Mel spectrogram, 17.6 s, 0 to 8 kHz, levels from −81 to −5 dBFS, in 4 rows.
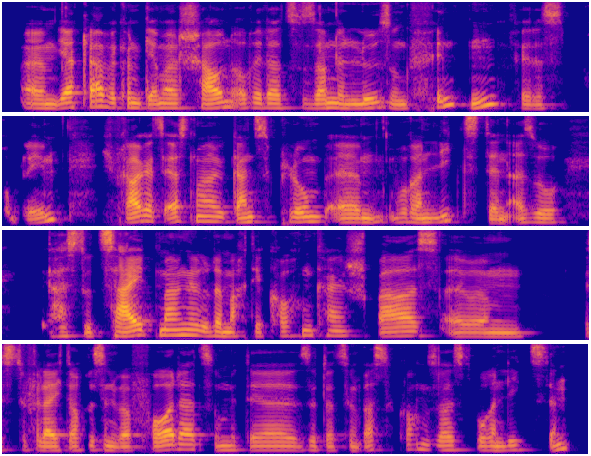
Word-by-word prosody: Ähm. 115 Hz, -1 st, 0 dB
Ja, 135 Hz, +2 st, +6 dB
klar. 155 Hz, +4 st, +3 dB
Wir 130 Hz, -, -2 dB
können 130 Hz, -1 st, -1 dB
gerne 115 Hz, +2 st, 0 dB
mal 125 Hz, 0 st, +2 dB
schauen, 125 Hz, +3 st, +3 dB
ob 120 Hz, -2 st, -4 dB
wir 130 Hz, -, -1 dB
da 120 Hz, -1 st, 0 dB
zusammen 120 Hz, +1 st, 0 dB
'ne 120 Hz, -, 0 dB
Lösung 115 Hz, -1 st, -1 dB
finden, 215 Hz, -, -3 dB
für 110 Hz, -, -7 dB
das 105 Hz, 0 st, -2 dB
Problem. -, -, -6 dB, 0.3 s
Ich -, -, -14 dB
frage -, -, +5 dB
jetzt -, -, +1 dB
erstmal 135 Hz, 0 st, +1 dB
ganz 130 Hz, +1 st, +1 dB
plump, 130 Hz, +1 st, -1 dB
ähm, 115 Hz, -1 st, 0 dB
woran 115 Hz, -2 st, -1 dB
liegt's 145 Hz, +7 st, +2 dB
denn? 100 Hz, -2 st, -3 dB
Also, 110 Hz, 0 st, -4 dB, 0.6 s
hast 120 Hz, +1 st, +4 dB
du 110 Hz, -, -4 dB
Zeitmangel 145 Hz, +4 st, +6 dB
oder 120 Hz, 0 st, 0 dB
macht 110 Hz, 0 st, -3 dB
dir 110 Hz, -, -7 dB
Kochen 125 Hz, +2 st, -7 dB
keinen 130 Hz, -1 st, -5 dB
Spaß? 125 Hz, +1 st, +1 dB
Ähm, 105 Hz, -1 st, -4 dB, 0.3 s
bist 115 Hz, +2 st, +2 dB
du -, -, -13 dB
vielleicht 110 Hz, -1 st, +1 dB
auch 110 Hz, -, -1 dB
'n -, -, -20 dB
bisschen 120 Hz, -1 st, +1 dB
überfordert 120 Hz, +6 st, +1 dB
so 135 Hz, -, -4 dB
mit 120 Hz, 0 st, -7 dB
der 115 Hz, -1 st, -2 dB
Situation, 105 Hz, -2 st, -6 dB
was 115 Hz, +3 st, 0 dB
du -, -, -13 dB
kochen 135 Hz, 0 st, -10 dB
sollst? 120 Hz, -1 st, -3 dB
Woran 115 Hz, -1 st, -3 dB
liegt's 120 Hz, +1 st, -2 dB
denn? 140 Hz, +8 st, -5 dB
120 Hz, 195 wpm, -25 LUFS, 110-130 Hz, 0.6 s, Ja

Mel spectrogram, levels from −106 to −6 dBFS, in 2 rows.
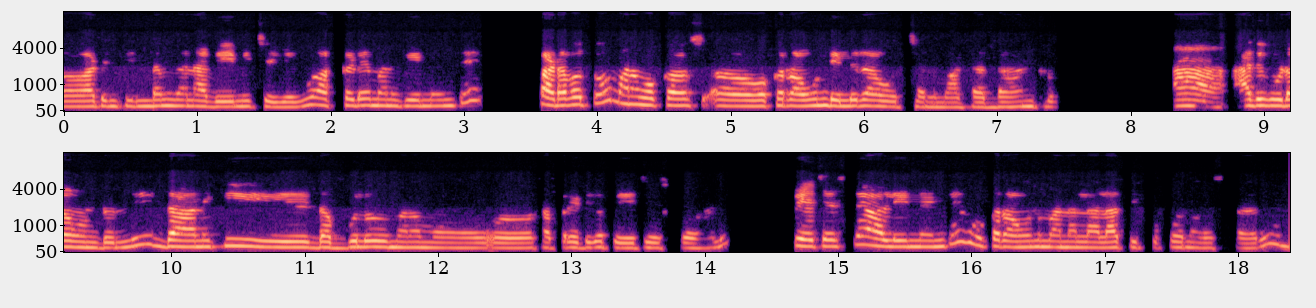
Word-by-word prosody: వాటిని 205 Hz, +1 st, +1 dB
తినడం 210 Hz, +2 st, -2 dB
గాని 215 Hz, -1 st, -3 dB
అవేమి 190 Hz, +1 st, -1 dB
చెయ్యవు. 180 Hz, +3 st, -5 dB
అక్కడే 235 Hz, 0 st, -3 dB
మనకు 220 Hz, -2 st, -4 dB
ఏంటంటే 220 Hz, -, -5 dB, 0.5 s
పడవతో 250 Hz, +5 st, +7 dB
మనం 285 Hz, -2 st, +4 dB
ఒక 245 Hz, 0 st, -3 dB, 0.2 s
స్ -, -, -12 dB
ఆహ్, 215 Hz, -1 st, +3 dB
ఒక 215 Hz, -, -8 dB
రౌండ్ 225 Hz, +2 st, +3 dB
ఎళ్లి 215 Hz, +1 st, 0 dB
రావచ్చనమాట 180 Hz, -4 st, -5 dB, 0.2 s
దాంట్లో. 190 Hz, +1 st, -6 dB, 1.0 s
ఆ! -, -, +5 dB, 0.4 s
అది 235 Hz, +1 st, +4 dB
గూడా 225 Hz, 0 st, +5 dB
ఉంటుంది. 195 Hz, +6 st, -4 dB, 0.2 s
దానికి 225 Hz, +3 st, +2 dB, 0.6 s
డబ్బులు 215 Hz, +4 st, 0 dB, 0.2 s
మనము 200 Hz, -1 st, -4 dB, 0.5 s
ఆహ్, 180 Hz, 0 st, -1 dB
సెపరేట్‌గా 200 Hz, +2 st, -5 dB
పే 185 Hz, -, -2 dB, 0.2 s
చేసుకోవాలి. 185 Hz, +3 st, -7 dB, 0.5 s
పే 260 Hz, -, +7 dB
చేస్తే 240 Hz, +5 st, -3 dB
ఆళ్ళేంటంటే, 230 Hz, -, 0 dB, 0.2 s
ఒక 240 Hz, -, -16 dB
రౌండ్ 215 Hz, +1 st, -1 dB
మనల్ని 205 Hz, -1 st, -2 dB
అలా 200 Hz, +1 st, +1 dB
తిప్పుకొని 200 Hz, +1 st, -10 dB
వస్తారు 180 Hz, -, -11 dB
210 Hz, 125 wpm, -22 LUFS, 190-225 Hz, 1.0 s, పడవతో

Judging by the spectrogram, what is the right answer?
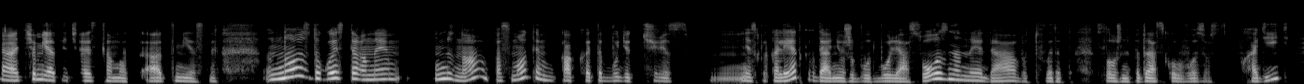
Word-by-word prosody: А 190 Hz, -4 st, +4 dB
чем 235 Hz, +7 st, 0 dB
я 200 Hz, -3 st, +5 dB
отличаюсь 175 Hz, -2 st, -4 dB
там 155 Hz, -3 st, -3 dB
от 145 Hz, -, -4 dB
от -, -, -1 dB
местных? 150 Hz, -2 st, -4 dB, 0.5 s
Но 295 Hz, -, +7 dB
с 345 Hz, -, -11 dB
другой 275 Hz, 0 st, +6 dB
стороны, 240 Hz, -2 st, +1 dB, 0.3 s
не 255 Hz, +3 st, +6 dB
знаю, 265 Hz, -, 0 dB
посмотрим, 220 Hz, -, -2 dB
как -, -, -2 dB
это 175 Hz, 0 st, -2 dB
будет 160 Hz, 0 st, -7 dB
через, 155 Hz, -4 st, -10 dB, 0.2 s
м, -, -, -9 dB
несколько 160 Hz, 0 st, -3 dB
лет, 180 Hz, -, +4 dB
когда 175 Hz, -, 0 dB
они 150 Hz, 0 st, +2 dB
уже 145 Hz, +1 st, -4 dB
будут 140 Hz, 0 st, -6 dB
более 145 Hz, +1 st, 0 dB
осознанные, 210 Hz, -3 st, +2 dB
да, 155 Hz, +3 st, -1 dB
вот 140 Hz, -3 st, -15 dB
в -, -, -12 dB
этот 140 Hz, -1 st, -6 dB, 0.2 s
сложный 145 Hz, -2 st, -3 dB
подростковый 145 Hz, -2 st, -1 dB
возраст 140 Hz, 0 st, -10 dB
входить. 220 Hz, -, -3 dB
175 Hz, 165 wpm, -25 LUFS, 150-240 Hz, 0.5 s, Но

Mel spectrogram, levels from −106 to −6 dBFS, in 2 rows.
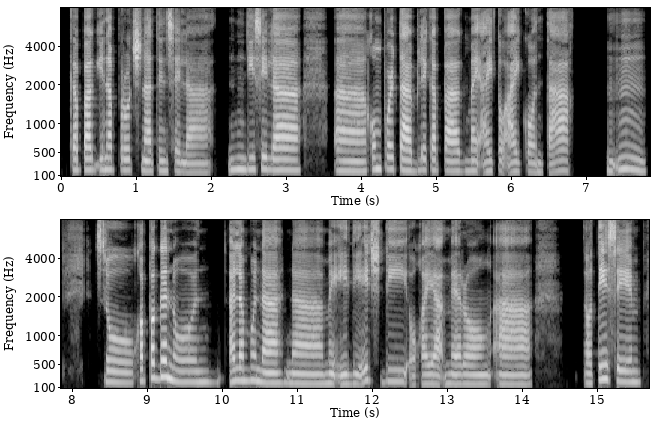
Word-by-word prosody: kapag 195 Hz, +1 st, +3 dB
in-approach 195 Hz, -2 st, +3 dB
natin 175 Hz, 0 st, -2 dB
sila, 155 Hz, -2 st, 0 dB, 0.2 s
hindi 200 Hz, +1 st, -5 dB
sila 190 Hz, -2 st, +3 dB, 0.5 s
ah, 175 Hz, -1 st, 0 dB
komportable 200 Hz, -3 st, +1 dB
kapag 175 Hz, -2 st, 0 dB
may 180 Hz, -1 st, -1 dB
eye 170 Hz, +1 st, 0 dB
to -, -, -9 dB
eye 165 Hz, 0 st, -1 dB
contact, 160 Hz, +2 st, -3 dB, 0.5 s
mm. 195 Hz, -1 st, -8 dB, 0.5 s
So 185 Hz, -2 st, -1 dB
kapag 265 Hz, +6 st, +4 dB
gano'n, 190 Hz, -2 st, -6 dB
alam 215 Hz, +2 st, +3 dB
mo 225 Hz, 0 st, -5 dB
na, 175 Hz, -2 st, +2 dB
na 165 Hz, -1 st, -2 dB
may 170 Hz, 0 st, -3 dB, 0.2 s
ADHD 200 Hz, +3 st, 0 dB
o 150 Hz, -, -9 dB
kaya 165 Hz, -1 st, 0 dB
mayroong, 160 Hz, -1 st, -4 dB
ah, 160 Hz, -1 st, -1 dB, 0.7 s
autism, 195 Hz, -1 st, +4 dB
185 Hz, 110 wpm, -23 LUFS, 165-200 Hz, 0.7 s, kapag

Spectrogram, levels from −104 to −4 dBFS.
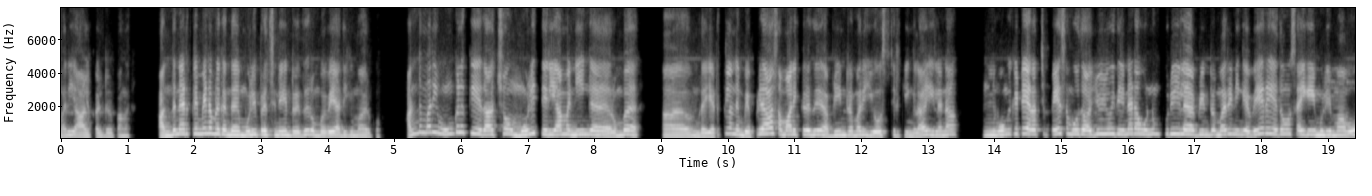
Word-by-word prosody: மாரி 210 Hz, +4 st, -3 dB
ஆள்க்கள் 200 Hz, 0 st, -4 dB
இருப்பாங்க. 205 Hz, +2 st, -7 dB, 0.5 s
அந்த 225 Hz, +7 st, +2 dB
நேரத்திலுமே 300 Hz, +1 st, +1 dB
நம்மளுக்கு 305 Hz, -4 st, +2 dB
அந்த 250 Hz, 0 st, +4 dB, 0.2 s
மொழி 250 Hz, +3 st, +3 dB
பிரச்சனைன்றது 245 Hz, -2 st, +1 dB
ரொம்பவே 220 Hz, 0 st, +2 dB
அதிகமா 210 Hz, 0 st, -3 dB
இருக்கும். 185 Hz, -1 st, -11 dB, 0.4 s
அந்த 330 Hz, +9 st, -3 dB
மாரி 390 Hz, +1 st, -1 dB, 0.2 s
உங்களுக்கு 380 Hz, +4 st, -3 dB
ஏதாச்சும் 275 Hz, +2 st, 0 dB
மொழி 280 Hz, +8 st, +3 dB
தெரியாம 270 Hz, 0 st, +1 dB
நீங்க 275 Hz, 0 st, 0 dB, 0.3 s
ரொம்ப, 235 Hz, +5 st, 0 dB, 0.8 s
"ஆ -, -, 0 dB, 0.2 s
இந்த 200 Hz, -1 st, -1 dB
இடத்தில 325 Hz, -, -6 dB
நம்ப 250 Hz, -4 st, +1 dB
எப்படியா 300 Hz, +6 st, +1 dB, 0.2 s
சமாளிக்கிறது?" 270 Hz, -1 st, +1 dB
அப்படீன்ற 235 Hz, +2 st, 0 dB
மாரி 240 Hz, +2 st, 0 dB
யோசிச்சு 225 Hz, +2 st, 0 dB
இருக்கீங்களா? 210 Hz, 0 st, -3 dB
இல்லன்னா, 235 Hz, +3 st, -1 dB, 0.5 s
ம் 245 Hz, 0 st, +2 dB
உங்கக்கிட்ட 305 Hz, +4 st, -2 dB
யாராச்சும் 285 Hz, -2 st, 0 dB
பேசம்போது, 295 Hz, -2 st, 0 dB
"அய்யய்யோ! 300 Hz, +4 st, 0 dB
இது 290 Hz, -, -2 dB
என்னடா 305 Hz, +2 st, 0 dB
ஒண்ணும் 290 Hz, +1 st, -4 dB
புரியல." 305 Hz, -1 st, +1 dB
அப்படீன்ற 260 Hz, 0 st, -2 dB
மாரி 280 Hz, +2 st, 0 dB
நீங்க 265 Hz, -2 st, +1 dB
வேற 325 Hz, +4 st, 0 dB, 0.2 s
எதுவும் 295 Hz, 0 st, -3 dB
சைகை 260 Hz, +1 st, +1 dB
மூலியமாவோ, 240 Hz, 0 st, +2 dB
265 Hz, 145 wpm, -23 LUFS, 235-295 Hz, 0.8 s, அந்த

